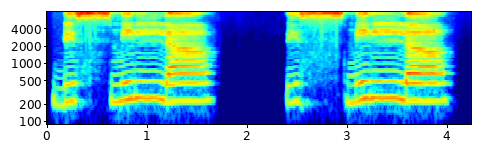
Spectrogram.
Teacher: اگر اسم جلالہ سے پہلے کسرہ آ جائے تو اس کو ہم باریک پڑھیں گے، یعنی یہاں پہ لام کی آواز باریک ہو جائے گی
